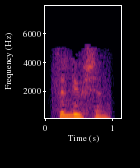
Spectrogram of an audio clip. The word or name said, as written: solution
